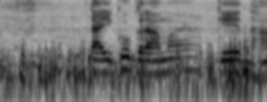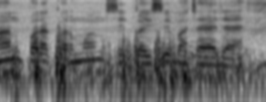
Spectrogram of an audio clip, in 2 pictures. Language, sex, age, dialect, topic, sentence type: Bhojpuri, male, 25-30, Northern, agriculture, question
